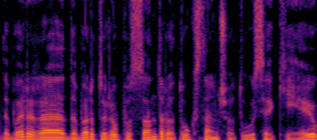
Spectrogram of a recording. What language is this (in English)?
Lithuanian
